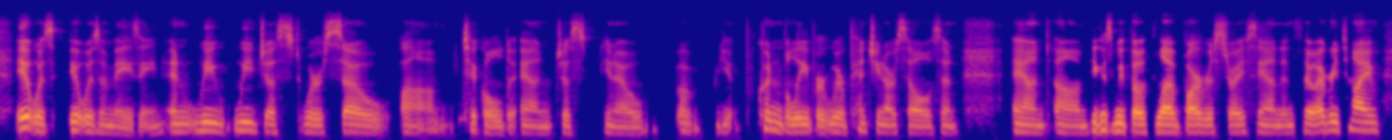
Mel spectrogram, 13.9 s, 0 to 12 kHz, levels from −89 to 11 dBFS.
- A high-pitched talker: No, low, 135 Hz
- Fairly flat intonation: No, average, 3.0 semitones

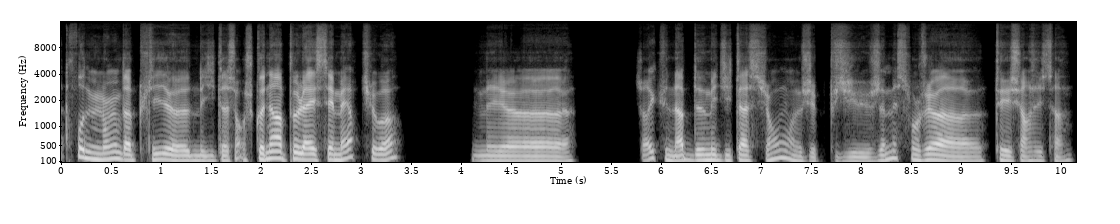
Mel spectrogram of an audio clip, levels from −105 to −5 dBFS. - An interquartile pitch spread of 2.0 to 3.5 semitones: No, average, 3.9 semitones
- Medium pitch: No, low, 130 Hz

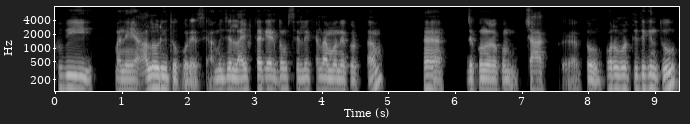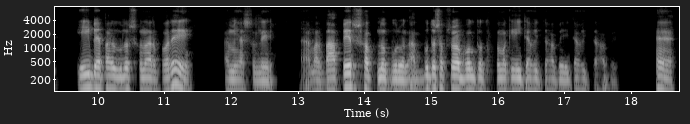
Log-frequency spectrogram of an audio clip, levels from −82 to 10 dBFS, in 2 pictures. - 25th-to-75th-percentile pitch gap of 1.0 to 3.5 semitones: Yes, narrow, 2.4 semitones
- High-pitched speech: No, low, 115 Hz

